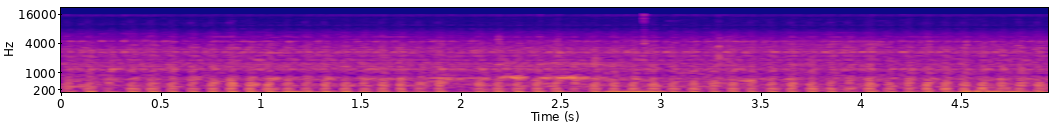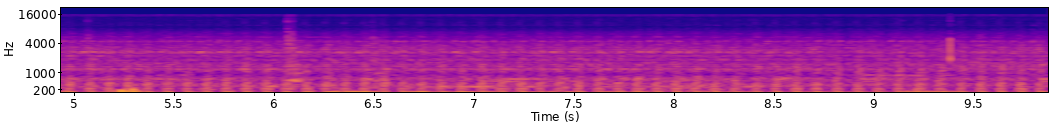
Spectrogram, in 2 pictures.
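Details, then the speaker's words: Honda BeAT carbureted scooter brought in for high fuel consumption, idling after the idle was corrected and before the carburetor was serviced: an even, steady single-cylinder putter, more stable than the earlier uneven idle. Normal idle. "oke Ya ini RPM sudah terdengar lebih enak ini Mas gak engak ginjal-ginjal seperti di awal ya ini sudah lebih stabil rpmnya ini"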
